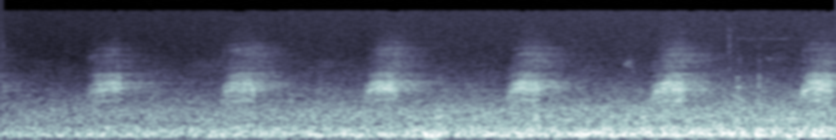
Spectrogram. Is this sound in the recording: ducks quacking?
yes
